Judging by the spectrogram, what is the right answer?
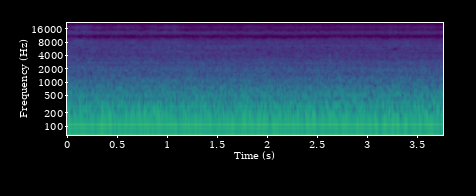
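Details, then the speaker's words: Fridge unit compressor running with the evaporator fan disconnected; the owner suspects gas was added without replacing the dryer. A steady low hum and mains drone with no knocks or rattles, so the compressor is running normally. "All right. So, it's running. It's running without the without the evap fan."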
